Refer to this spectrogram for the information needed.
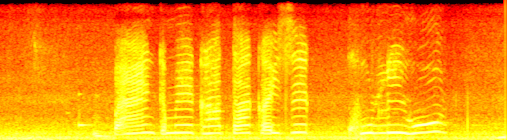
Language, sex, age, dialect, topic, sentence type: Bhojpuri, female, 18-24, Western, banking, question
